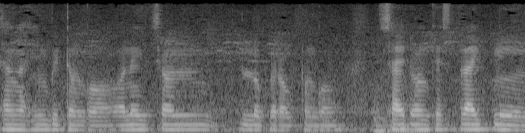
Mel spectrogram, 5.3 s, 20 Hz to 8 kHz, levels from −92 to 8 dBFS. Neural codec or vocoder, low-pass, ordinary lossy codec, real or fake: none; 7.2 kHz; MP3, 32 kbps; real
